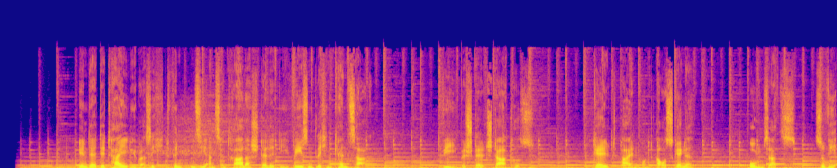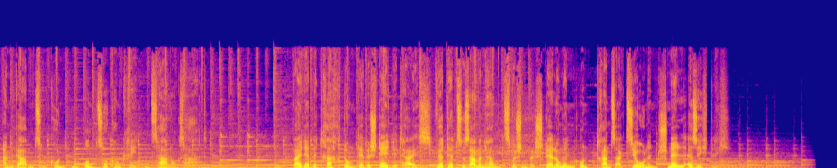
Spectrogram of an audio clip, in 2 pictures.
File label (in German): E-Learning; Heidelpay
